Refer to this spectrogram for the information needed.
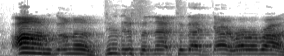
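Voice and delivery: loud, high mock rant; mock angry yelling. Rapper threatens the other guy, mock angry yelling. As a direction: imitate a furious man ranting. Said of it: "fighting and yelling and screaming and cussing".

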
